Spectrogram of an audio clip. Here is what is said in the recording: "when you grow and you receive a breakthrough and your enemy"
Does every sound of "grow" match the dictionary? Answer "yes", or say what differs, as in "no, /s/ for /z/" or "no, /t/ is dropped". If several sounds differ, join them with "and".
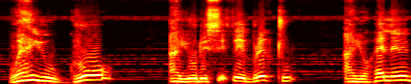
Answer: yes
